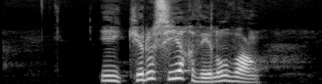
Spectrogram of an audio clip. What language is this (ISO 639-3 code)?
kab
